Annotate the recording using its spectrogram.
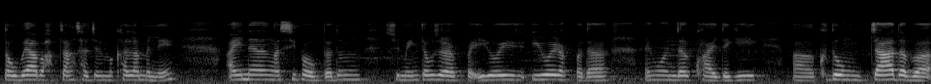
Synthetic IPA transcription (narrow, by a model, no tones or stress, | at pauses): tɐwbɐjabɐhak̚t͡ʃaŋsʰazelmɐkʰɐlɐmɐne | ɐjnɐŋɐsibʱawk̚tɐːdum | simiŋtawd͡ʒɐɾɐk̚pɐʔiɾojiɾojɾɐk̚pɐdɐː | jŋondɐkʰwajdɐɡi | kʰudoŋt͡ʃadɐbɐ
